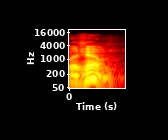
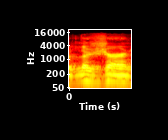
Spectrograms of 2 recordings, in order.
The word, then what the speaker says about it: Lejeune: only thing I heard until recently when they started promoting the correct pronunciation of Camp Lejeune. But to me, it's still Camp Lejeune. Yeah, there's no R in there.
